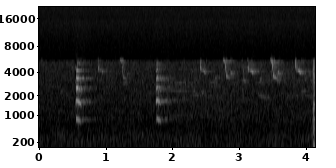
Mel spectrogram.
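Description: Near silence with faint bird calls: two short pitched calls a little over a second apart, and a scattering of high, short falling chirps.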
